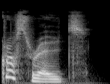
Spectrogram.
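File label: "crossroads", British English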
